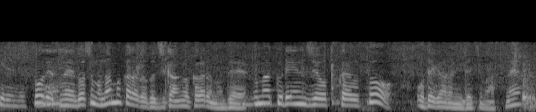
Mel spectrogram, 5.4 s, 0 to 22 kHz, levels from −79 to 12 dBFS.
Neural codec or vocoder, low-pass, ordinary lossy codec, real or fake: none; 5.4 kHz; none; real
